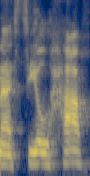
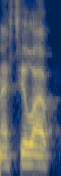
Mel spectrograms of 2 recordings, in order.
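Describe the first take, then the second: First: The h at the start of have is pronounced. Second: The h at the start of have is dropped. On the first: This is the older form people no longer use. "Ya no dicen I still have" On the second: This is how people say it now. "dicen I still have"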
